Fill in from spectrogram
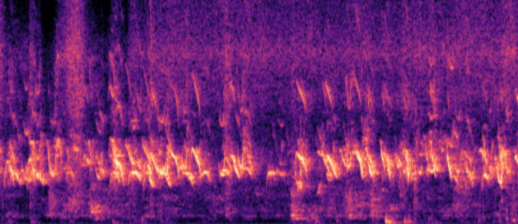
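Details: Silkie chicks in a dense chorus of high, thin peeps, many overlapping chirps running continuously with brief dips in loudness and faint low knocks beneath.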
